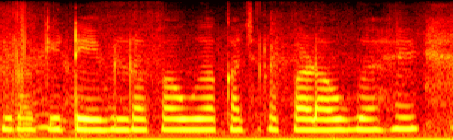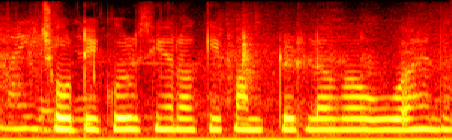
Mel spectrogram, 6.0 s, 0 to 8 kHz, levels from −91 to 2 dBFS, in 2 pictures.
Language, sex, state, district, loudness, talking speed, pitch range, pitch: Hindi, female, Bihar, Vaishali, -17 LUFS, 160 wpm, 230-240 Hz, 235 Hz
